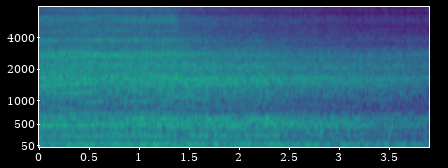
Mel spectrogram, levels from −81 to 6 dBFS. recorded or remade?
recorded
